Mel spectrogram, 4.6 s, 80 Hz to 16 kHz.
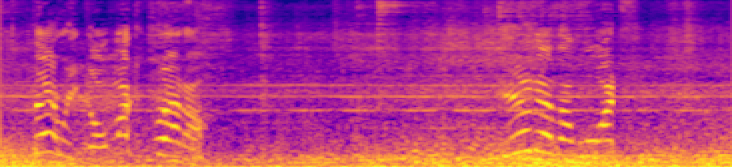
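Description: Union Pacific freight train #7337, with three distributed power units at the rear, rumbles past steadily and fairly close in St. Paul, a continuous low roar with voices talking over it at moments.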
